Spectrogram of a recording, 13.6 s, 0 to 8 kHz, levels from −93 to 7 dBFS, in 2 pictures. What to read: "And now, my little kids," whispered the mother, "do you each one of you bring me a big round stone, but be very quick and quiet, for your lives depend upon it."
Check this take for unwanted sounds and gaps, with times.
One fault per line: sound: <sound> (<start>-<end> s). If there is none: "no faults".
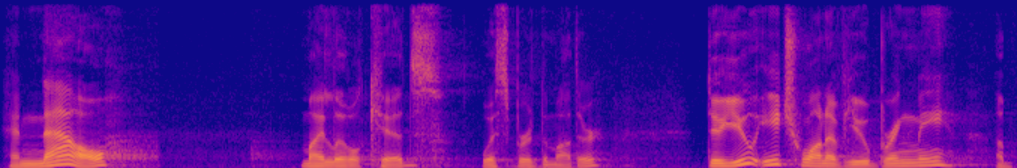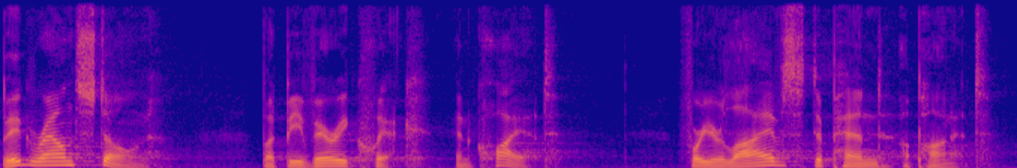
no faults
